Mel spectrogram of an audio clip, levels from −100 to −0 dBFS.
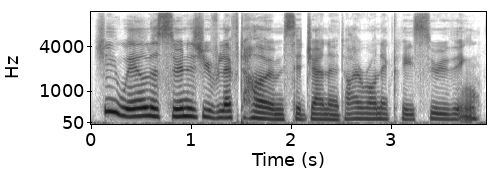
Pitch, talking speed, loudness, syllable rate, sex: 190 Hz, 180 wpm, -17 LUFS, 5.0 syllables/s, female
